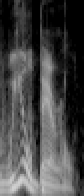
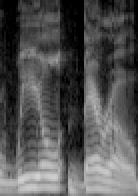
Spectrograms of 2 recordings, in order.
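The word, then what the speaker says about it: wheelbarrow: this show i had always thought it was wheel barrel yeah like a barrel put it on the pole guillermo at levitard show wheel barrel or wheel barrow because i imagine a lot of people pronounce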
